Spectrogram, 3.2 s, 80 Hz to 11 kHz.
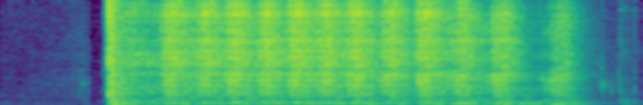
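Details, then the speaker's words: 1962 VW Beetle, sat over 20 years, fuel pump still delivering fuel: the starter turns about three times a second, weakening and dying after two and a half seconds without firing; the battery is dead. "All right, guys. The battery is dead."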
